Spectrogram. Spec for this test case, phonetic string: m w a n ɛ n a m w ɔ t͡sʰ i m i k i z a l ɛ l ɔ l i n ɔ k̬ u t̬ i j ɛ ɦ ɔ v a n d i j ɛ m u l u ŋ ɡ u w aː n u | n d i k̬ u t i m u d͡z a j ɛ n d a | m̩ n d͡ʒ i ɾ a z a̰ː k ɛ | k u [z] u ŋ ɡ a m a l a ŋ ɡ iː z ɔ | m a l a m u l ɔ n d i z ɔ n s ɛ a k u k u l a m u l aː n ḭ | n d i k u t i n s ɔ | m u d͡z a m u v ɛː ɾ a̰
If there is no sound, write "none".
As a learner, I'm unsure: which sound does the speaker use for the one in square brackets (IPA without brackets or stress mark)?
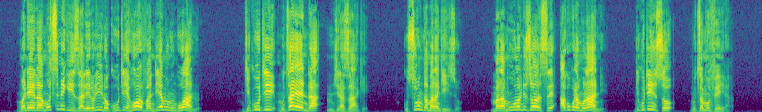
s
